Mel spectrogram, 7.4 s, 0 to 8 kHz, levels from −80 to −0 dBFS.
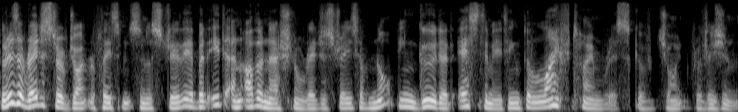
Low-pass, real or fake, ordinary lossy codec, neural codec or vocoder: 7.2 kHz; real; Opus, 64 kbps; none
